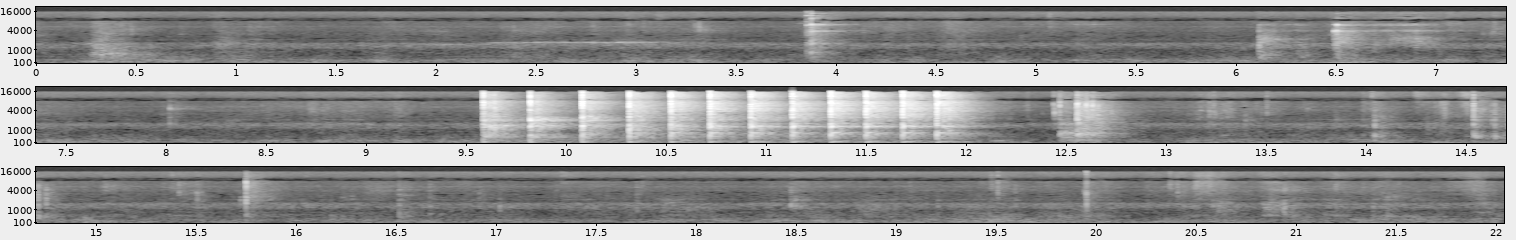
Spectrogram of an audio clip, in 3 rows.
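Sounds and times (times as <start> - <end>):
utensil knocking against a dish: 9.6 - 12.1.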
